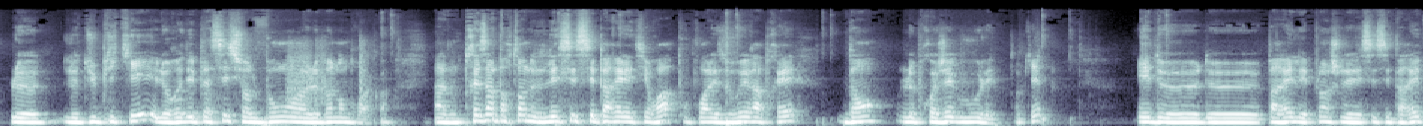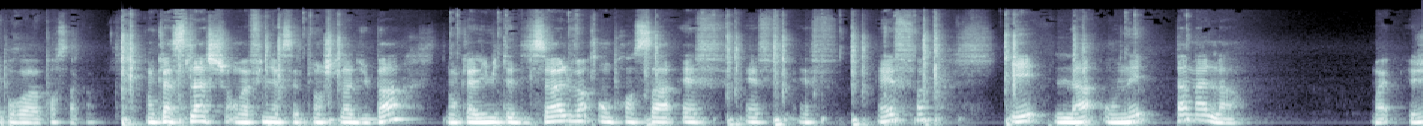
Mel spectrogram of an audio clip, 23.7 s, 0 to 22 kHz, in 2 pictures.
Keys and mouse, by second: 3.1 click, 3.2-4.5 middle drag, 4.5 click, 4.6-5.0 middle drag, 5.0 click, 5.1-6.7 middle drag, 6.7 click, 6.8-9.5 middle drag, 9.5 click, 9.6-15.9 middle drag, 12.8 KP_Divide, 13.3 Tab, 14.0 a, 14.5 q, 15.9 click, 16.0-16.5 shift+middle drag, 16.5 shift+click, 16.6-17.6 shift+middle drag, 17.1 f, 17.6 click, 17.7-23.7 middle drag, 17.8 f, 18.2 f, 18.8 f, 19.5 Tab, 20.1 KP_Divide, 20.7 a.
